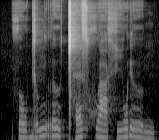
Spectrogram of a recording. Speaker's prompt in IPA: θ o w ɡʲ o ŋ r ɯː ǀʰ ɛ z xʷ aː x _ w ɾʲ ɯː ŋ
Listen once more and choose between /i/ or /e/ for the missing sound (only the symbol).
i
